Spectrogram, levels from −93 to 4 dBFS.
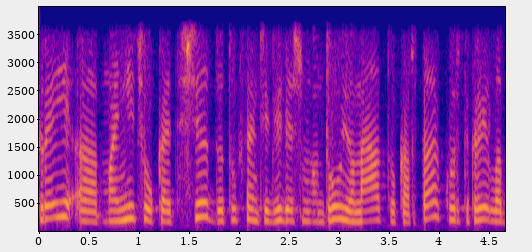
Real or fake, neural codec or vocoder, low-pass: real; none; 3.6 kHz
